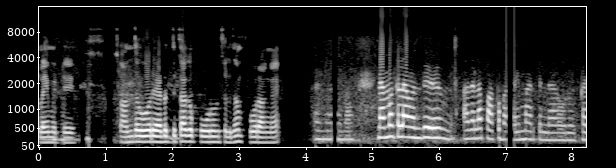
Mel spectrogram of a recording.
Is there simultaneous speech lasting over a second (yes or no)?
no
